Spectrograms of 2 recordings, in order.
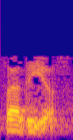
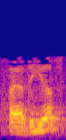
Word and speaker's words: Thaddeus: whose surname was Thaddeus. Now, it's difficult for me to pronounce that Thaddeus, because I've always pronounced Thaddeus, but in my edition, the accent is on that A-E.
